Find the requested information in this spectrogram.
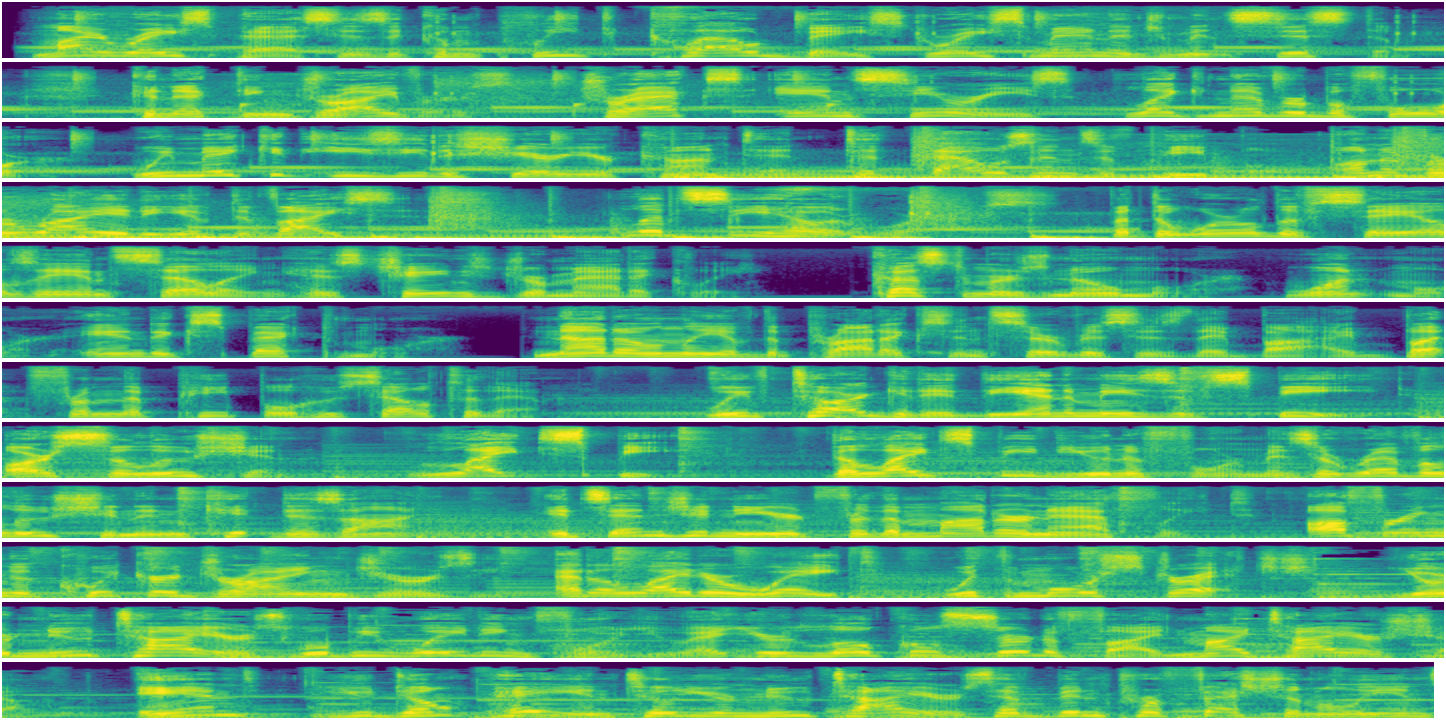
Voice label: Narration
